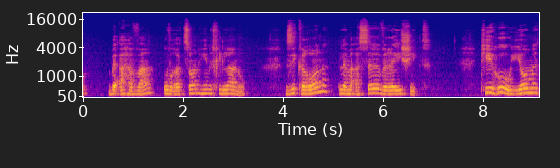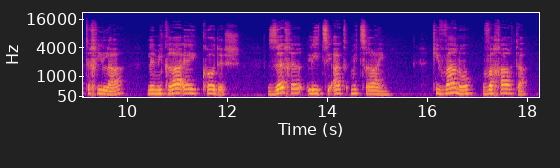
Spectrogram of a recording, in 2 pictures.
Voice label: KIDDUSH Read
